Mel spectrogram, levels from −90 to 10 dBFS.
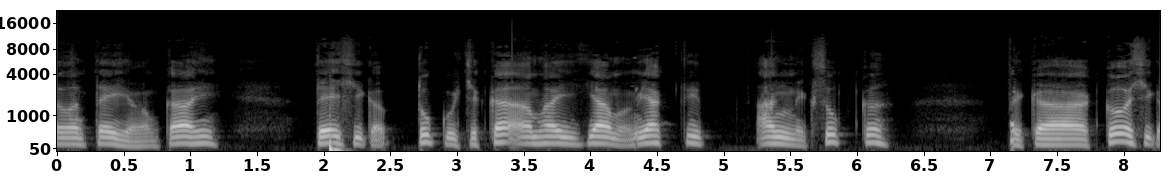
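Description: The whole recording carries plainly audible MP3 compression damage. Weak detail flickers in and out between frames. The result sounds watery and swirly, with smeared attacks. The likely cause is an MP3 encode at a low bitrate, which fits about 64 kbps.

At 2.05 s a phantom power thump lands, lasting until 2.17 s, just before "cap tucuy". A supply switched on or off on a live input, and the voltage step passed through the coupling capacitors. It is a deep thump that dies away in about 27 ms.

Corrupt frame decoded faults follow at 4.32 s and 7.15 s. Each is a damaged compressed frame the decoder played anyway. Misread data put energy at the wrong frequencies across a couple of frames. Each is a short chirp or noise burst, peaking near -15 dBFS and then near -10 dBFS.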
